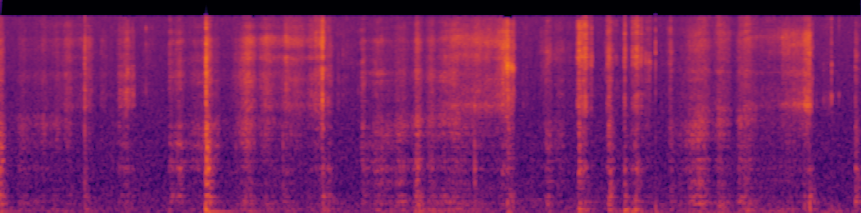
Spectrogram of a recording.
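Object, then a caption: Plaster excavation block. A chisel tool scrapes and picks at crumbly plaster inside a dug-out hollow of a small, solid plaster fossil dig block. Quiet, gritty scratching and rubbing carries on throughout, broken by brief sharp scrapes and taps, with one stronger knock near the two-second mark. The sound is dry and close, with most of its weight in the low end and a thin bright hiss of grit on top.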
